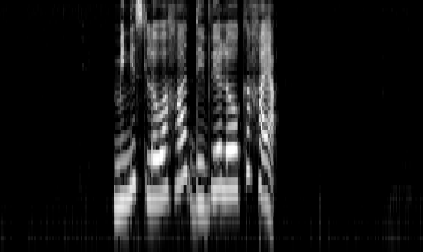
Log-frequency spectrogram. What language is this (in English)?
Sinhala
